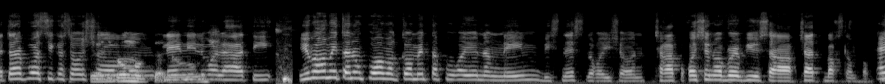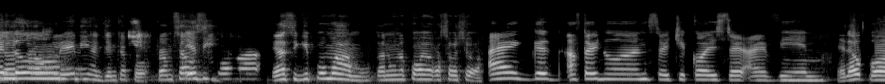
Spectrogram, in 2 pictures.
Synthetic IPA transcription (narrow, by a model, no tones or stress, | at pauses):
ʔɛt̪onɐp̬osikɐsoʃolɛnilɪwɐlhaːt̪ijʊŋmɐŋamɐjt̪ɐnoŋpo̞mɐɡ̚komɛnt̪ːɐpukɐjo̞nɐŋnejmbisnɛslokɛjʃont͡ʃɐkapokwɛst̪onʔoːvɛɹvjusɐt͡ʃat̪̚bɐkslɐŋpoʔhɛlolɛniɐnd͡ʒɐnkɐpoʔfɹɐmsad̪ijasiɡɪpomamt̪ɐnoŋnɐpukɐjokɐsoːʃoʔajɡʊd̪̚aft̪ɛɹnunsɛɹt͡ʃikojst̪ɛɹʔaɹvinhɛlowpoʔ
